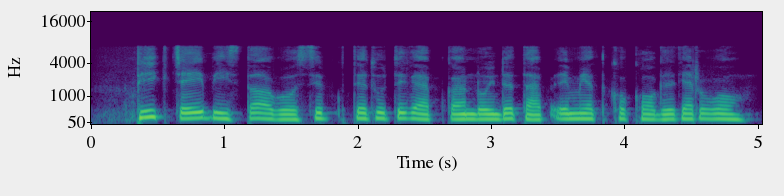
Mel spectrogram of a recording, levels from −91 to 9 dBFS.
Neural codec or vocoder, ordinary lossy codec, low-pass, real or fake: codec, 16 kHz, 2 kbps, X-Codec, WavLM features, trained on Multilingual LibriSpeech; none; 7.2 kHz; fake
